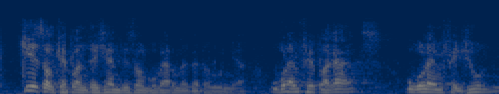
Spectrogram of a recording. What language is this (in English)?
Catalan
